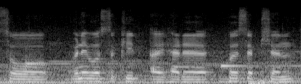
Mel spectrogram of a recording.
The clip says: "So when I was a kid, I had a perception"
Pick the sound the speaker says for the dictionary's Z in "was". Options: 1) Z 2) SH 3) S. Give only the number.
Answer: 3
